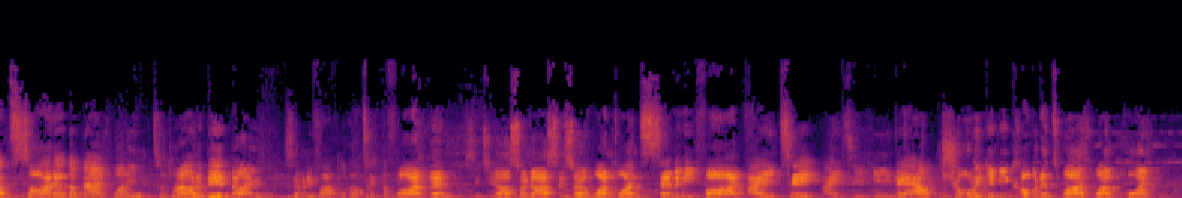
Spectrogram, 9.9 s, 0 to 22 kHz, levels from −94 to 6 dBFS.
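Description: No technical faults are audible.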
